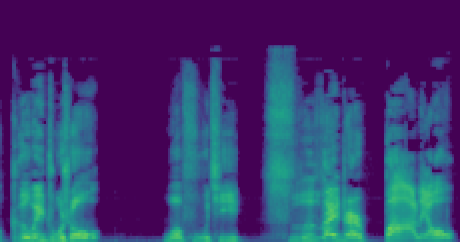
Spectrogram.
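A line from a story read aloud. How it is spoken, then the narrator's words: Loud shout. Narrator (Chinese): 他就拉了包希若的手，忽然窜出来，大声叫道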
